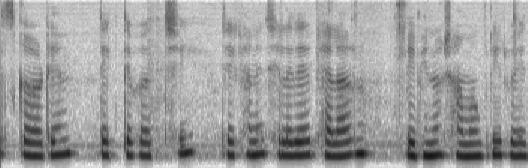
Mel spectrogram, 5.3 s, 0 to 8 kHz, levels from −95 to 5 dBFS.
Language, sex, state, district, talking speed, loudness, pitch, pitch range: Bengali, female, West Bengal, Kolkata, 100 wpm, -15 LUFS, 240 Hz, 230-250 Hz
